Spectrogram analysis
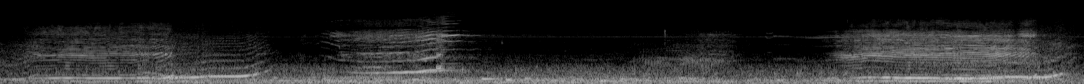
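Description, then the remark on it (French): Three long, moaning humpback whale calls with rich harmonics, each rising into a bending upsweep, repeating over a steady underwater hiss and low rumble, with short gaps between phrases, in waters off Hawaii. “Elles se laissent parfois dériver la tête en bas et se mettent à chanter.”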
